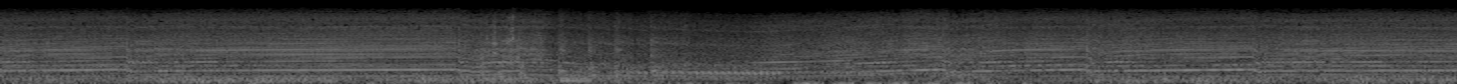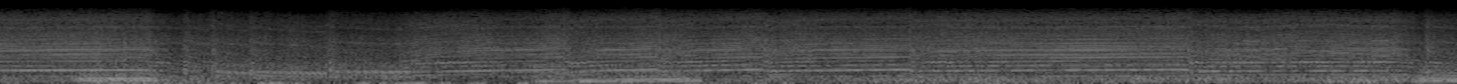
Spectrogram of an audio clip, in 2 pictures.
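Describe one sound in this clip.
A racing car engine screams at high revs, rising through the gears and dropping sharply under braking.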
